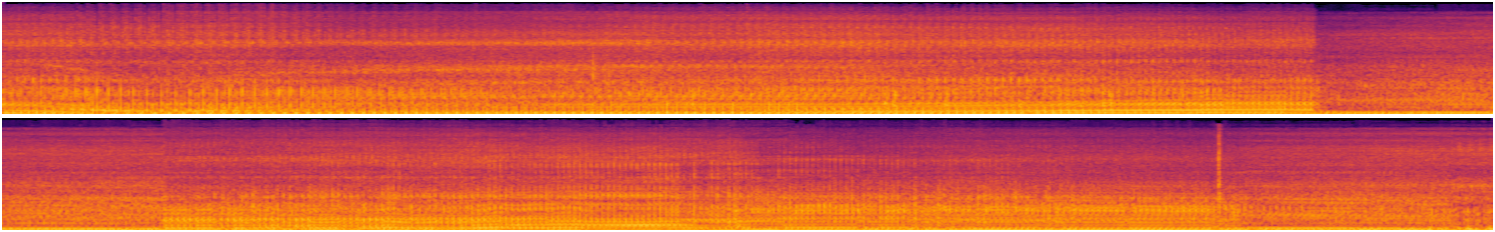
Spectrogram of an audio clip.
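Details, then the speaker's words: Barn-find Yamaha Vmax with no airbox or air filter on its CV carbs runs rough: uneven, lumpy note with stumbling pulses and a hunting pitch; bike felt super doggy when ridden. "This thing is running like junk, but that's okay. We'll figure it out. No air box, no air filter is terrible on CV carbs right now."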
